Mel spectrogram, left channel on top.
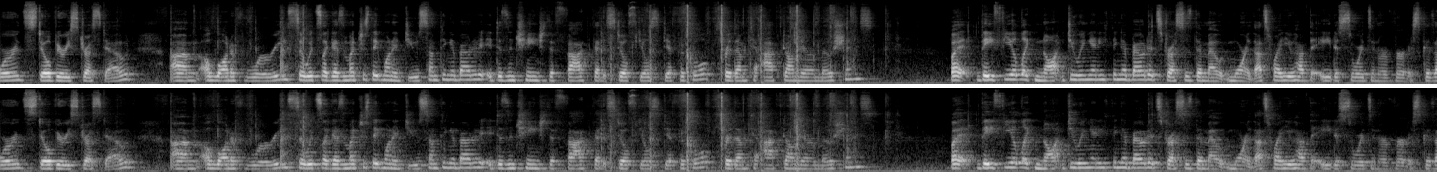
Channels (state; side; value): normal; both; correlation 0.52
